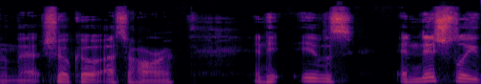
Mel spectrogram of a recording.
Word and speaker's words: Shoko Asahara: But it was a religious group founded in 1980s by uh Shoko Asahara. Oh yes, that's a good that's a good pronunciation on that. Shoko Asahara.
